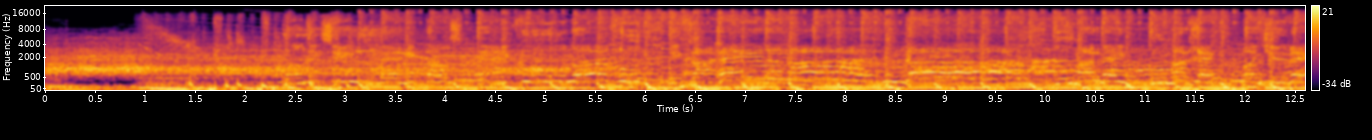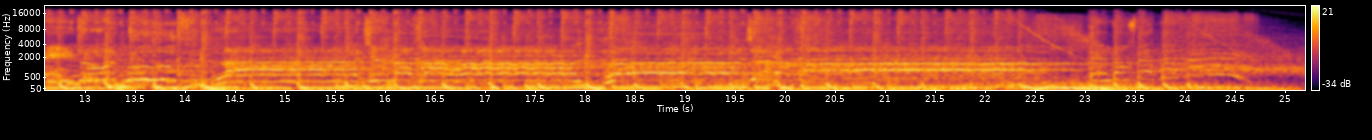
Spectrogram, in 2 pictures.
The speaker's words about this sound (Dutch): Grote eh, show was dat bij SBS6. En het is altijd leuk om even in de stemming te komen met de herkenningstune, de openingstune.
